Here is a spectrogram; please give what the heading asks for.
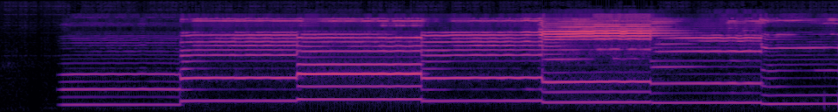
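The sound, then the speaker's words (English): A bagpipe plays a simple children's nursery melody without grace notes, so repeated notes merge into seven long, sustained reedy tones that step up in pitch and then gradually descend, loud and alone. “If we tried to play Twinkle Twinkle Little Star on the bagpipes without grace notes, it would sound like this.”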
